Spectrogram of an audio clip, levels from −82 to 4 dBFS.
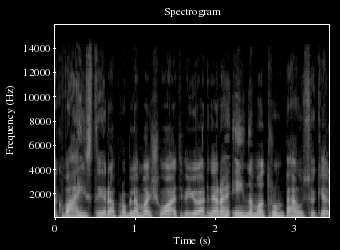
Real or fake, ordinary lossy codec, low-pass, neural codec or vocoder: real; AAC, 64 kbps; 14.4 kHz; none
